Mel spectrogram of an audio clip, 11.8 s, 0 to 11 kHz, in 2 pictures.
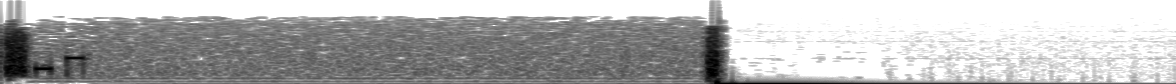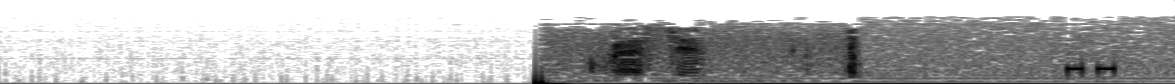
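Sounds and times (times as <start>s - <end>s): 
hissy band-limited radio static from stuck-open microphone: 0.0s - 0.3s, 8.6s - 11.4s
brief radio beeps: 11.2s - 11.5s.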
